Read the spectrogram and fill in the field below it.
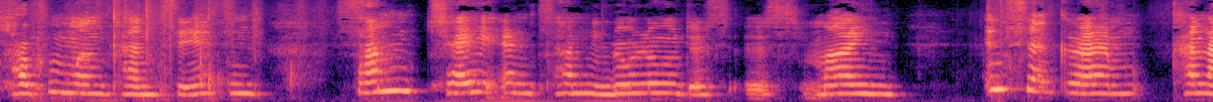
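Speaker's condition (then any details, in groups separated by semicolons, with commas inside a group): Ataxia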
